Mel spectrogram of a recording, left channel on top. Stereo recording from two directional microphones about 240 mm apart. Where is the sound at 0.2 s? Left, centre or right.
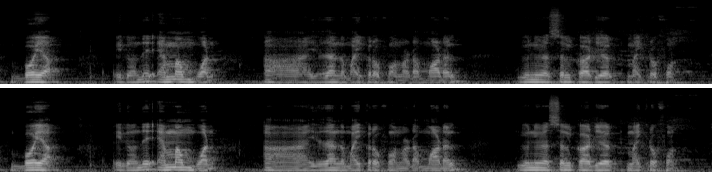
Right.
